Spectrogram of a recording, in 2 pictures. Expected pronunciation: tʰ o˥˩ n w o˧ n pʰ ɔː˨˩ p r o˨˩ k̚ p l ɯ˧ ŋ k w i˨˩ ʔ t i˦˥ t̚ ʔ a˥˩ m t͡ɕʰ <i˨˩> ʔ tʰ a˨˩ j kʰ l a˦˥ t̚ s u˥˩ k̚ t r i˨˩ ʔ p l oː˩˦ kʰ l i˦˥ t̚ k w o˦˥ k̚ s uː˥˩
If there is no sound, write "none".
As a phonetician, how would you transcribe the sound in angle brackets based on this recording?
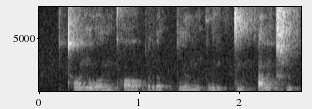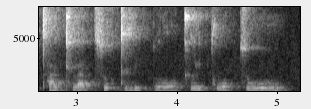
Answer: i˨˩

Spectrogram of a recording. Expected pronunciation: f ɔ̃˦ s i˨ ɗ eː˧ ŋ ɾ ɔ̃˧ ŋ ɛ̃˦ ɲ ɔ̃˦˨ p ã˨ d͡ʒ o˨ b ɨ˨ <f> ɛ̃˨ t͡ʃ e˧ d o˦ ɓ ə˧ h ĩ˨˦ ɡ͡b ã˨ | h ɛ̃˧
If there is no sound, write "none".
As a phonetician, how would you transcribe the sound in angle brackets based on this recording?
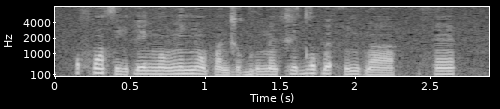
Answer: m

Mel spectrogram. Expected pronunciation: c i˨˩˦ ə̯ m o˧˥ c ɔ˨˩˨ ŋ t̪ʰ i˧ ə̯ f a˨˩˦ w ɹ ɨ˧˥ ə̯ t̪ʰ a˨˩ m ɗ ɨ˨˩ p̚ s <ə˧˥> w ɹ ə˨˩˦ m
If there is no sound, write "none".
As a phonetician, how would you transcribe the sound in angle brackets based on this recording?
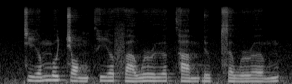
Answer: ə˨˩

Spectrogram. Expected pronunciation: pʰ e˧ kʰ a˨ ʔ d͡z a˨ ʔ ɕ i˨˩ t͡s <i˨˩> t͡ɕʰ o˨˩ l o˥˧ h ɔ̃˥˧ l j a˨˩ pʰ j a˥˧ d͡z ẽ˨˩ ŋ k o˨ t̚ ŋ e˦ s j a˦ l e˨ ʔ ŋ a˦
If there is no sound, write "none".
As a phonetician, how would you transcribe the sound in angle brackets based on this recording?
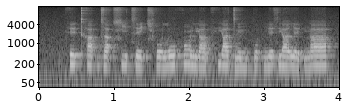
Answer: e˨˩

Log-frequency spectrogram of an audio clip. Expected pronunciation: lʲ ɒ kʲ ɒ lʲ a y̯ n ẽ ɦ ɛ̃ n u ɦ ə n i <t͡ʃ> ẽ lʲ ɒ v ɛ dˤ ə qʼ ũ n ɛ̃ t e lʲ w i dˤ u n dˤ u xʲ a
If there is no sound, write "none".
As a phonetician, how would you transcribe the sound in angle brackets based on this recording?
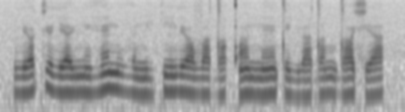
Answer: kʲ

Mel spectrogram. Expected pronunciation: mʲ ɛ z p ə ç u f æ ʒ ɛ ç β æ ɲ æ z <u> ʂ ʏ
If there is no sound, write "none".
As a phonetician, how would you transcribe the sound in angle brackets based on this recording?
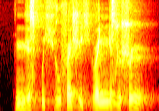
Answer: ʏ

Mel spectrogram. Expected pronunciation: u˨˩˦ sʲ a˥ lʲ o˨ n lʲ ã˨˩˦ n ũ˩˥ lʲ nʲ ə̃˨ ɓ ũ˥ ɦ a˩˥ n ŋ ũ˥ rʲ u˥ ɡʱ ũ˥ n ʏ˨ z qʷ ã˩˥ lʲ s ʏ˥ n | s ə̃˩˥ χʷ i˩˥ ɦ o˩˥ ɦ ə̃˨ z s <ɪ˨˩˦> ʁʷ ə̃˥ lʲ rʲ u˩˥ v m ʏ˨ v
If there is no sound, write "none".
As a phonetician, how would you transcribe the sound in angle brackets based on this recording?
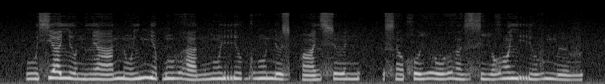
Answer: i˨˩˦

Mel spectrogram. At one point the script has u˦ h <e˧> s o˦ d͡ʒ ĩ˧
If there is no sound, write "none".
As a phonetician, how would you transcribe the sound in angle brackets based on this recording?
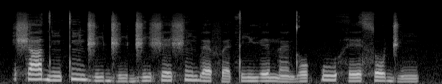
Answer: e˧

